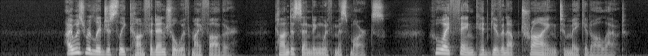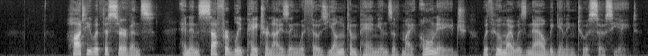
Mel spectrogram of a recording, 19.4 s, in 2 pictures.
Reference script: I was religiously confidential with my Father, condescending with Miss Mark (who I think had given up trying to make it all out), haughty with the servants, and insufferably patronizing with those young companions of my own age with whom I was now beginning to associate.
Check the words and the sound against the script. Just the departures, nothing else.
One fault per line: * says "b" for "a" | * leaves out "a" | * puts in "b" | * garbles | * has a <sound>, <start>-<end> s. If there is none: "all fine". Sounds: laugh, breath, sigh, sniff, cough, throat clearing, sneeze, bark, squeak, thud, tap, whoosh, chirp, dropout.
* says "Marks" for "Mark"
